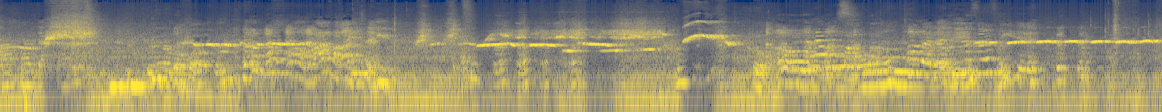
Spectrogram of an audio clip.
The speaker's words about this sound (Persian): مشکم بزن، سوت بزن. سوت زدن آنن ذهن خاموش میکنه.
